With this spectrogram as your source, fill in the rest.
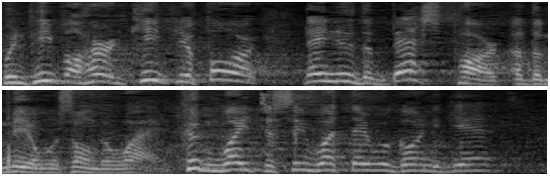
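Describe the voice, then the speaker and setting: Noticeable background noise sits behind a man's voice. He speaks high in pitch with lively intonation. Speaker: preacher giving a sermon. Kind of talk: sermon preached to a congregation. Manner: upbeat, enthusiastic, motivational.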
